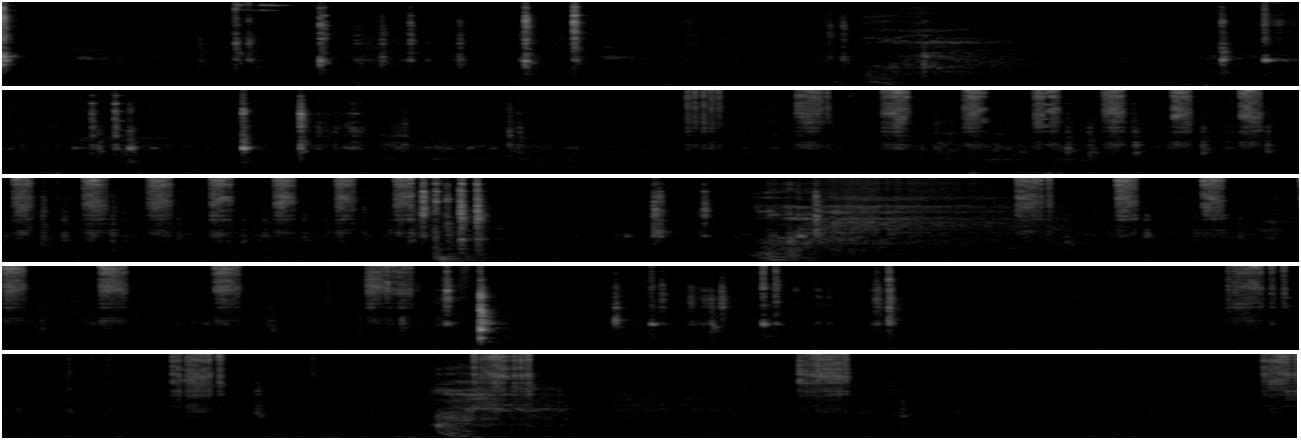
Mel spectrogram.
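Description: Hand ratchet wrench clicking in short runs as a fitting is worked during an oil change, with scattered sharp metallic clicks. A few louder rustles of movement come near the middle and near the end.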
